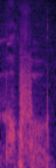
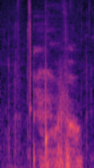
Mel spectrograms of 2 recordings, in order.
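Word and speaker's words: Mouvaux: D'ailleurs, comment est-ce que on prononce ceux qui habitent à Wasquehal? Les Wasquehaliens? Non, je sais pas. Là on a Morveau. Ah oui, Morveau, tu déconnes. Mouveau, Mouveau.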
